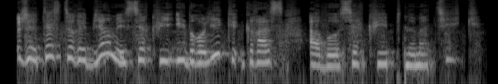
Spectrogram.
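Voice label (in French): French Femme Flirt; Mécagnomes; Flirt Hydraulique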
